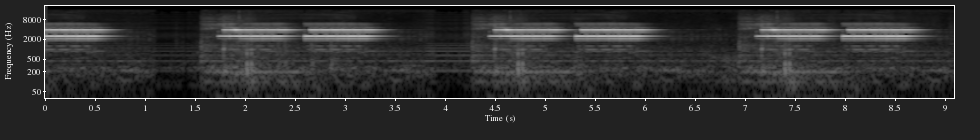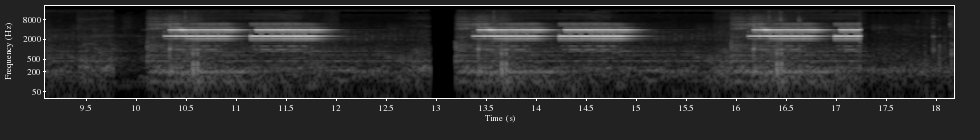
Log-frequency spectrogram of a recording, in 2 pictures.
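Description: Mobile phone ringing with a double-ring tone: pairs of short, high electronic rings come about every two and a half seconds, six times, and stop near the end.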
